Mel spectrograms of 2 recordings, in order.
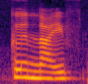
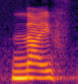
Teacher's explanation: नाइफ को हम pronounce करते वक्त क नाइफ नहीं पढ़ेंगे, हम इसको नाइफ पढ़ेंगे। सो के इज़ साइलेंट।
